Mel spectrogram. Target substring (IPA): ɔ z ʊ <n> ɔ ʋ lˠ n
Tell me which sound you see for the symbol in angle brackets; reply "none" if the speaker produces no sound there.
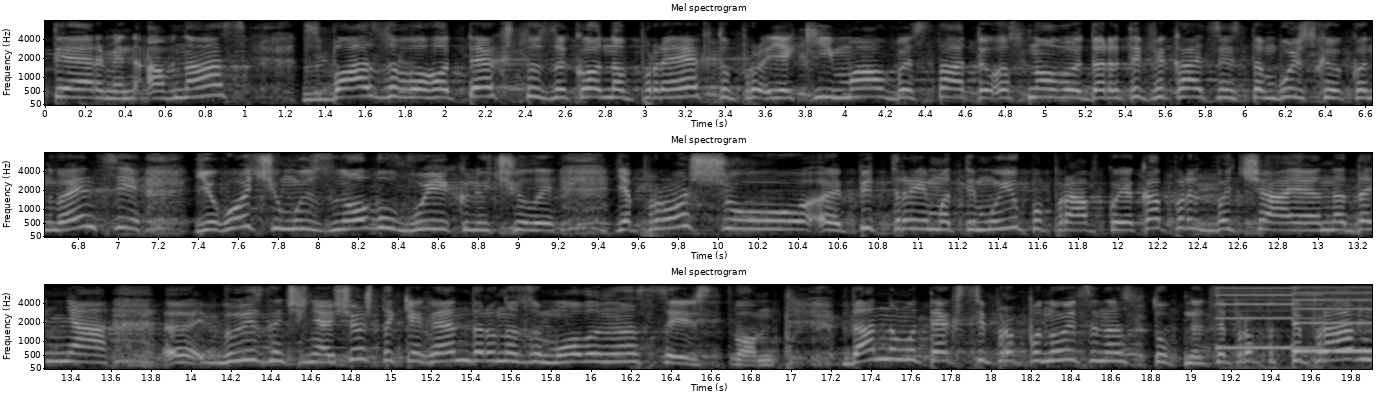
m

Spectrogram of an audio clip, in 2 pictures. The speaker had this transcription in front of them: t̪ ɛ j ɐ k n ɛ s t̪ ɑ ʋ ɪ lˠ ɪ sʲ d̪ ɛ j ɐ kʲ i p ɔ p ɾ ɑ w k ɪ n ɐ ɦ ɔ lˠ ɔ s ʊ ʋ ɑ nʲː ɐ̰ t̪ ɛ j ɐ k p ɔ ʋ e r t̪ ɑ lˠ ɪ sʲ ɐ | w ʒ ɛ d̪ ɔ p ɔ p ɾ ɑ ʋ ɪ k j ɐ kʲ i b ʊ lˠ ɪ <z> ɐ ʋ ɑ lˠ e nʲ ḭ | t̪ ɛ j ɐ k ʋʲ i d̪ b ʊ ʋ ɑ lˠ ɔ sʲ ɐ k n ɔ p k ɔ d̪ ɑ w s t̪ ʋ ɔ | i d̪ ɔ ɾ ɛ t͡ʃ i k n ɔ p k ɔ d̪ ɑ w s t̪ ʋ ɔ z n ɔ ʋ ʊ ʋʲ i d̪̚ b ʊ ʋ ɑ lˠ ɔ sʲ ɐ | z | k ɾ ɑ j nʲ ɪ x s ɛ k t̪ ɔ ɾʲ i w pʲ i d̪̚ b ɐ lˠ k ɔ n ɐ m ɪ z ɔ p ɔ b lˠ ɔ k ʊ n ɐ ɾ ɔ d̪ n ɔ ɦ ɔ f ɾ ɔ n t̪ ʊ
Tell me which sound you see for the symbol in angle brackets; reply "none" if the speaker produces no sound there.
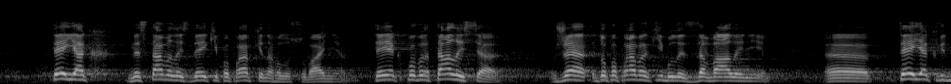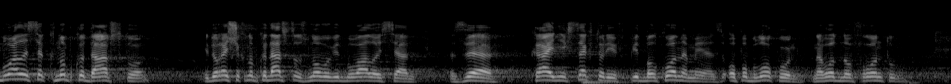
z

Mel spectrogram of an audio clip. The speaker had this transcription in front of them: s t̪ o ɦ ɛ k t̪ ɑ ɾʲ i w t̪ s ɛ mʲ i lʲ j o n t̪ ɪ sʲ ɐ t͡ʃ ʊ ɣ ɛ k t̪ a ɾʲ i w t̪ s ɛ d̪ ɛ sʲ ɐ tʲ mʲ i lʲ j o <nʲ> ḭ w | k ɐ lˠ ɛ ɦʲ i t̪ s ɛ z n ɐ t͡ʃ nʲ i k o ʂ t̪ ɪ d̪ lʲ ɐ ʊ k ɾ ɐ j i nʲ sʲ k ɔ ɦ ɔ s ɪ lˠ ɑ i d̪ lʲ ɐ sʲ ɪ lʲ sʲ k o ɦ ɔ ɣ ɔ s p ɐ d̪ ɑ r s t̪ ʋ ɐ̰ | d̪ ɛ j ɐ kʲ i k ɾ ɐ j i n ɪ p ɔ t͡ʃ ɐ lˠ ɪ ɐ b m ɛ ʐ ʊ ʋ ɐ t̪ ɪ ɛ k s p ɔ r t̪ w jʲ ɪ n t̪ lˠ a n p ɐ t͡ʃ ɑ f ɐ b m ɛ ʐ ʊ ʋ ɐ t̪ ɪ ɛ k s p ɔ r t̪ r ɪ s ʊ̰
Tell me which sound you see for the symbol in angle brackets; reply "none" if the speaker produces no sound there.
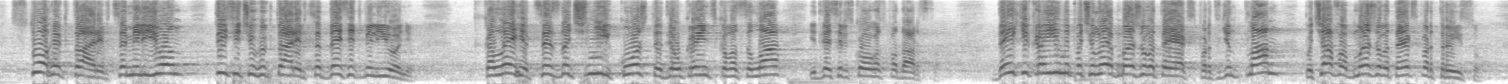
nʲ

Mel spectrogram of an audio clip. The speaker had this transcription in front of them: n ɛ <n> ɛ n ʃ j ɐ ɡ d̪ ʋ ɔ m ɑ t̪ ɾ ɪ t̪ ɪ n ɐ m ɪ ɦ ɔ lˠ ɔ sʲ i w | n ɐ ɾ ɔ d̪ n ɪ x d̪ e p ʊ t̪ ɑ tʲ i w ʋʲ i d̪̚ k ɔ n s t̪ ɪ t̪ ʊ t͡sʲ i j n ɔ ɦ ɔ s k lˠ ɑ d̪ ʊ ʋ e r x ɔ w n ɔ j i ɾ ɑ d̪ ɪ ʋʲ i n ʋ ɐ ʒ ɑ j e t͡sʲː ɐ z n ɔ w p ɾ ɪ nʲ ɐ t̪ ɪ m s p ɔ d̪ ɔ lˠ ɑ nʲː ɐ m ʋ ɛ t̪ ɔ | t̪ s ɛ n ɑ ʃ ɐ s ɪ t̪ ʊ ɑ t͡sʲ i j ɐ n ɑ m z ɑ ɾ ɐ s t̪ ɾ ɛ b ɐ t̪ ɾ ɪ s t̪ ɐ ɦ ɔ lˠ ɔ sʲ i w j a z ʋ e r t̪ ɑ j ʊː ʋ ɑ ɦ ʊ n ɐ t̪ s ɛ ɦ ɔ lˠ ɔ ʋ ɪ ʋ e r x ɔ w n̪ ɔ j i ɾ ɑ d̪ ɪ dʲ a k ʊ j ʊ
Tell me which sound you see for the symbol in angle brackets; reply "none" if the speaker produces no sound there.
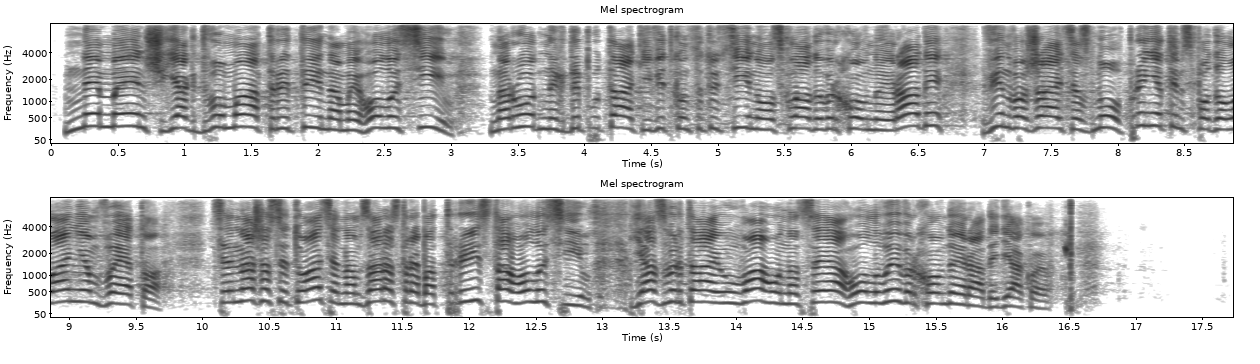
m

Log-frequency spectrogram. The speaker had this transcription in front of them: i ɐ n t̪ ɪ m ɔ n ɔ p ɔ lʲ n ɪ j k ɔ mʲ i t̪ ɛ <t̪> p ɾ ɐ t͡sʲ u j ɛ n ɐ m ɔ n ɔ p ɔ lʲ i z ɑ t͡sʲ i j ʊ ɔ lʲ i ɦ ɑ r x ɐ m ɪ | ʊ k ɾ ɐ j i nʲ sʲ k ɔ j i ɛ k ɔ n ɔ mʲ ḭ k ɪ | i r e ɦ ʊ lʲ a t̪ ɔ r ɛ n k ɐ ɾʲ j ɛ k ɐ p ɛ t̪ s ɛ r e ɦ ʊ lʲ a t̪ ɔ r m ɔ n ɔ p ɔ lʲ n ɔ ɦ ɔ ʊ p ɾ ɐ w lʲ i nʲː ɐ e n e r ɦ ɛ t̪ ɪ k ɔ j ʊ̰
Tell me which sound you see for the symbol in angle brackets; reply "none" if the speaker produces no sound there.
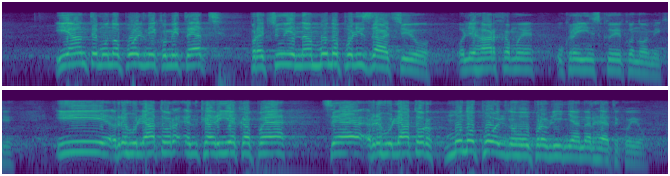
t̪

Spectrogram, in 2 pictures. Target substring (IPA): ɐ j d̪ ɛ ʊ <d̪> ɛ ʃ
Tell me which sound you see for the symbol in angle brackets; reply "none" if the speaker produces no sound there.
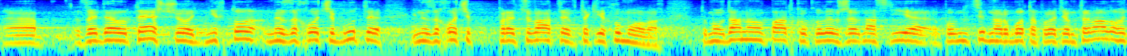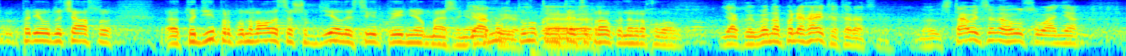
t̪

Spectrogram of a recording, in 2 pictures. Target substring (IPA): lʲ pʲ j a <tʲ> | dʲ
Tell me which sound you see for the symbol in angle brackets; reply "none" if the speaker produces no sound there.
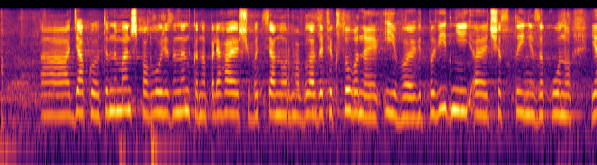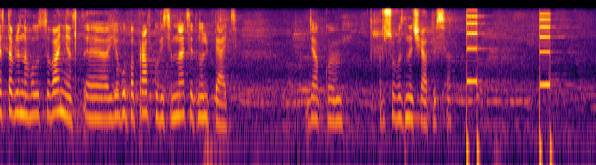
tʲ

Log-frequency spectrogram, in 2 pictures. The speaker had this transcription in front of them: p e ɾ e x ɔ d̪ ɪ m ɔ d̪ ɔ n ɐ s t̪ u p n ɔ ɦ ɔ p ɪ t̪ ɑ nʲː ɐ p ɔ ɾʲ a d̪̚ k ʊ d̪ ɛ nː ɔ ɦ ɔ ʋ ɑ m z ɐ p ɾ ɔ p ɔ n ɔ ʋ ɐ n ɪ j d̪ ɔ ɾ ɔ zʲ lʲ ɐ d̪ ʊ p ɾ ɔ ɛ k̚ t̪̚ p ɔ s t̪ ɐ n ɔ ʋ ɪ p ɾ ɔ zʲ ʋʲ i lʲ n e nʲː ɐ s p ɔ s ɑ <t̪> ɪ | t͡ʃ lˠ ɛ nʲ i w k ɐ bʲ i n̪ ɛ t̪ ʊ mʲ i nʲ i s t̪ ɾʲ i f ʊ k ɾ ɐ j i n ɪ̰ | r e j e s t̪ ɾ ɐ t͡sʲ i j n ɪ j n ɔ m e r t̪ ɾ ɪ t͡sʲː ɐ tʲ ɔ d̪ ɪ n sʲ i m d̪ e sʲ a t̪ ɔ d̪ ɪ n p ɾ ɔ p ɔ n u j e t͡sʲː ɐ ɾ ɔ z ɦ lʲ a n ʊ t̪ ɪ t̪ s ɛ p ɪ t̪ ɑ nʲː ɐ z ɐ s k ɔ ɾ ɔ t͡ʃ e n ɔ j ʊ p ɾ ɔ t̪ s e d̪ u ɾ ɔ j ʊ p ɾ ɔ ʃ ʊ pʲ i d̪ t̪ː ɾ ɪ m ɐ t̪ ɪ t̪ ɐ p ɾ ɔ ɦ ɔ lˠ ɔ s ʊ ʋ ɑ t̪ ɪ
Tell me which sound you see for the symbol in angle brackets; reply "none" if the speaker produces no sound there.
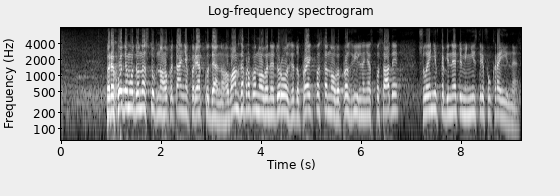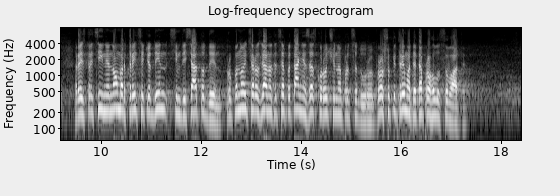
d̪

